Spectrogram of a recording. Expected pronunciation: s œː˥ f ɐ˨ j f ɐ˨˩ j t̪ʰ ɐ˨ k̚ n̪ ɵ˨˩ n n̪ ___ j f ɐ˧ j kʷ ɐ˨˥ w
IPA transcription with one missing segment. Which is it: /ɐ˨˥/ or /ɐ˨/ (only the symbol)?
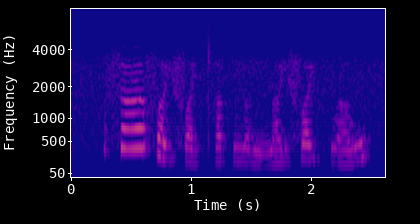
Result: ɐ˨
